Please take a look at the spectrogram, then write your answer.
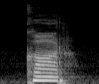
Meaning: A cirque — a half-open steep-sided hollow at the head of a valley or on a mountainside, formed by glacial erosion
- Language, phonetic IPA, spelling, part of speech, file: Ukrainian, [kar], кар, noun, Uk-кар.ogg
